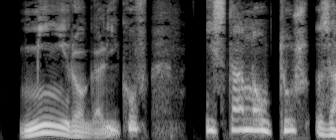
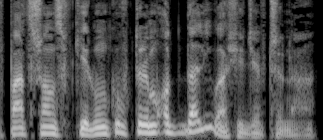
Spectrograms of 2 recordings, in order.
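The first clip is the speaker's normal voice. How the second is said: usual speaking voice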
